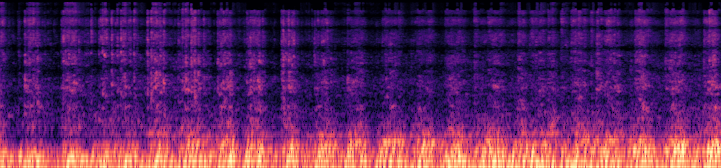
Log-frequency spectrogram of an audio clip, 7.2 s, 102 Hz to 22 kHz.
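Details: 1986 Chevrolet Monte Carlo SS V8 at idle, running about 3–4 minutes, with a lumpy idle and a heavy rapping knock at roughly three per second. Driven about three days with a bottom-end knock. Rod knock.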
